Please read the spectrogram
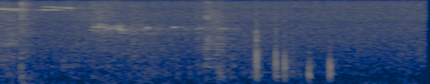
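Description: Near silence: faint room tone, with a quick run of about four faint clicks about a second and a half in.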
